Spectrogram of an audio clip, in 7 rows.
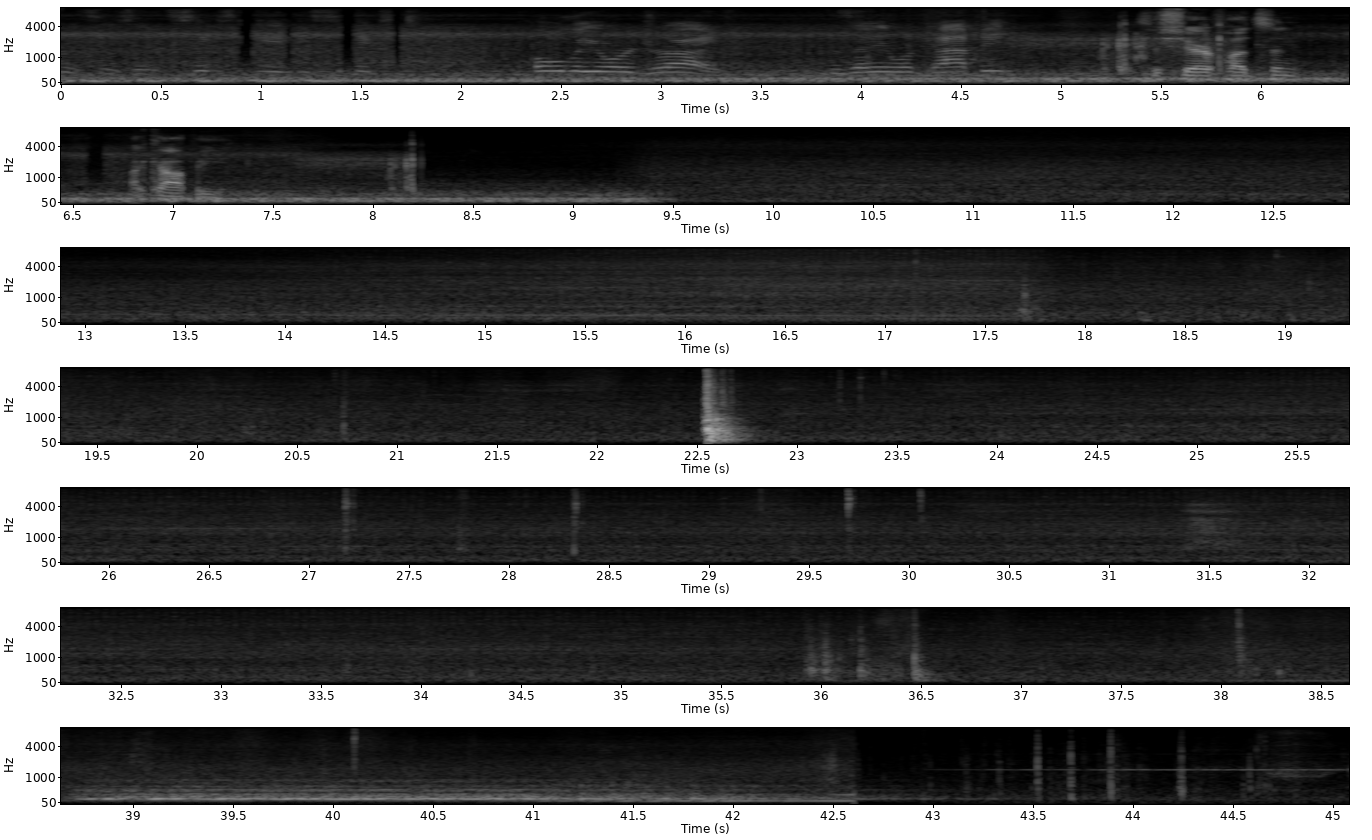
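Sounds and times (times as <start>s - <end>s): steady pitched motor hum: 0.0s - 9.4s, 38.7s - 43.1s
car door slamming: 22.5s - 23.0s.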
